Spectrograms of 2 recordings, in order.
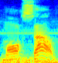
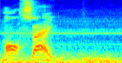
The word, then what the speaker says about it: Marseille: Marseille, it's pronounced. He's just said in the voiceover. What did I say at the beginning? Marcel. Marseille.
